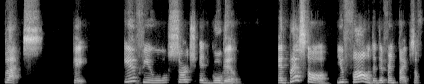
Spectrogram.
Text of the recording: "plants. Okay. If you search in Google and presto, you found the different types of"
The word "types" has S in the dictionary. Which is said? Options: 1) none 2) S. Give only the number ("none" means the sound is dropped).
2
